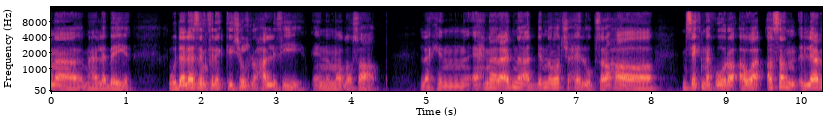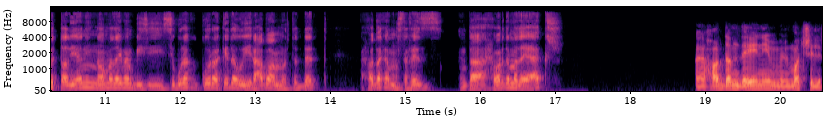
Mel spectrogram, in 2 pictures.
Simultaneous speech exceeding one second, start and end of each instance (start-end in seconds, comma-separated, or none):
none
